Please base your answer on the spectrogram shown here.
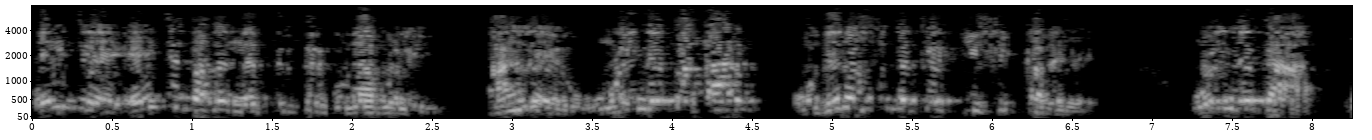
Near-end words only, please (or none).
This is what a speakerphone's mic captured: none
